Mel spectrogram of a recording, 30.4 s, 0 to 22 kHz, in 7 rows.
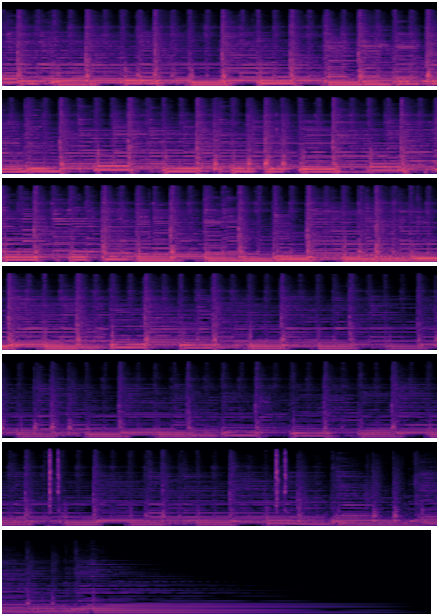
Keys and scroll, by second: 4.1 ctrl+t, 7.9 Return.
